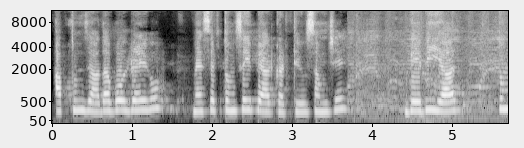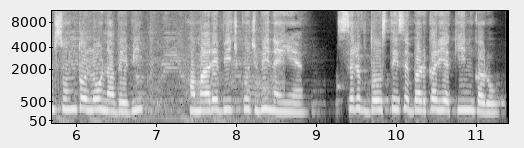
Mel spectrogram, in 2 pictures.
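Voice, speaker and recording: A woman's voice: high-pitched, fairly even intonation, normal speed, mellow, natural voice, poor audio. A young woman playing a defensive, exasperated girlfriend in a dramatized breakup talk. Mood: pleading, annoyed. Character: defensive, irritated young girlfriend insisting on her love. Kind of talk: dramatized breakup phone conversation in Hindi. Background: background music.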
